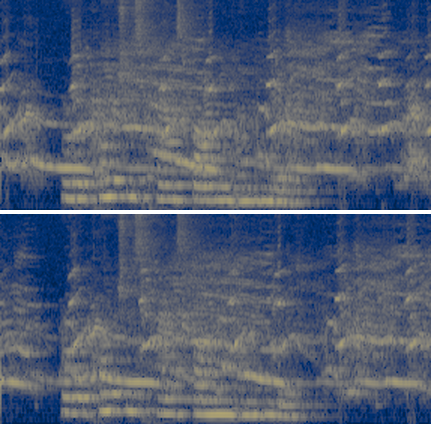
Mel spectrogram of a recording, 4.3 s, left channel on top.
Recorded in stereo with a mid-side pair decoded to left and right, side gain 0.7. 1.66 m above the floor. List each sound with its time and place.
0.6 s a woman speaking: 25° right, 0.9 m; by 3.0 s 70° left, 1.0 m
